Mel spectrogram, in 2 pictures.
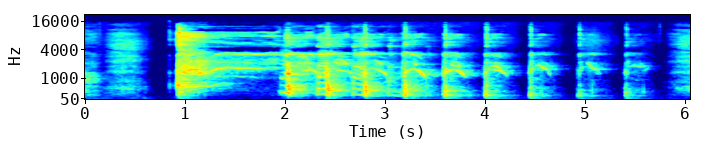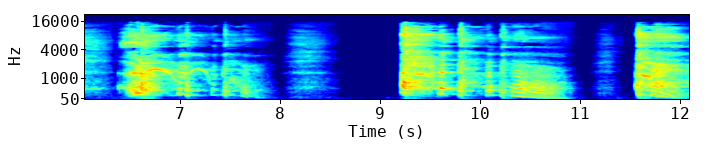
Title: Cross Dressing Coughing 126.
